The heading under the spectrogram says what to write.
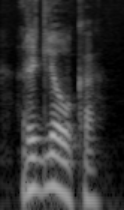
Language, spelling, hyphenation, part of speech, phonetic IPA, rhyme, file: Belarusian, рыдлёўка, рыд‧лёў‧ка, noun, [rɨdˈlʲou̯ka], -ou̯ka, Be-рыдлёўка.ogg
- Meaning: shovel (metal digging tool)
